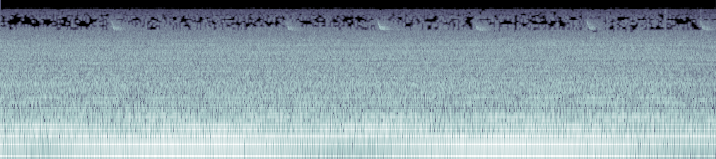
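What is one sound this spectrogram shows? Mower blades cut through thick grass with a steady whirr.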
